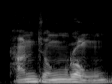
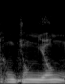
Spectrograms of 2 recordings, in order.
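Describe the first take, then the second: First: The last syllable begins with an R sound. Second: The last syllable begins with a Y sound. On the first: This is the character's standard reading. "它的字是 Rong" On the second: This is the habitual local way of saying it. "orang sudah biasa Tang Chong Yong"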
